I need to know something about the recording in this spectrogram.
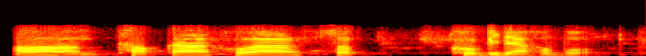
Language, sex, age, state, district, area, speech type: Assamese, male, 45-60, Assam, Nagaon, rural, conversation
